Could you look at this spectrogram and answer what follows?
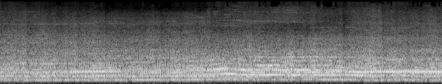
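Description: Classic hot rods race on an oval track in Tipperary, their engines roaring loudly and continuously as several cars accelerate together, with rising and falling engine pitch and a hint of tire squeal.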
